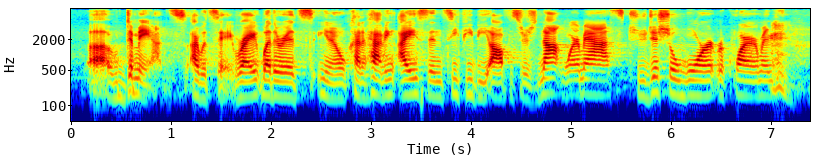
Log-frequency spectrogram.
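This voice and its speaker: A woman with a Midwestern accent talks fairly quickly in a very deep, low voice with a bright, sharp tone, monotone intonation and big swings in loudness. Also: hardly any pauses. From US Midwest. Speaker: political journalist moderating a panel. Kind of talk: live panel moderation.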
